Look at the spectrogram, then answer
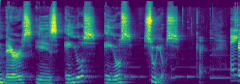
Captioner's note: speaking in a foreign language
